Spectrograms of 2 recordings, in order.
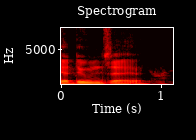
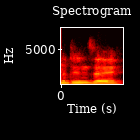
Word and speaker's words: Odunze: I know you're gonna play one of these Bears, the Adunze. I can never say his name. Yeah, Rome. yeah. You had it, Rome Odunze.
